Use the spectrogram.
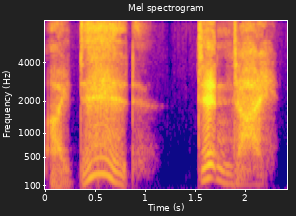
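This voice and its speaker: An actor playing a proud, wounded young male royal with a fierce temper in an audio drama, speaking in an intense, imperious and deliberate way. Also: fairly high pitch, sing-song, creaky, bright, forceful tone, slightly rough, no echo, studio quality, heavily acted. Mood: cold, menacing. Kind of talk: dramatic audio drama acting with narrated inner thoughts.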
